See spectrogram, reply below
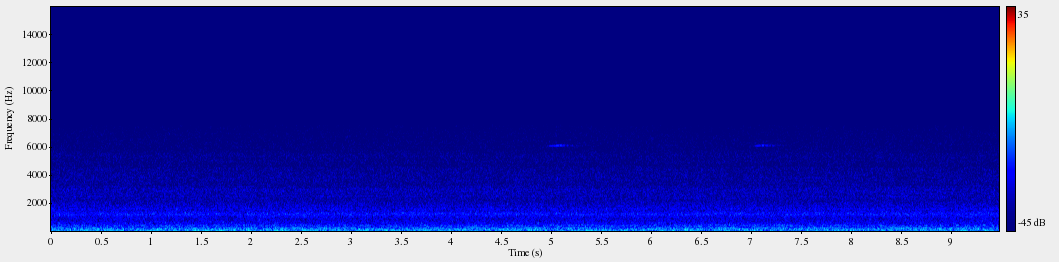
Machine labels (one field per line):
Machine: slide rail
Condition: normal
